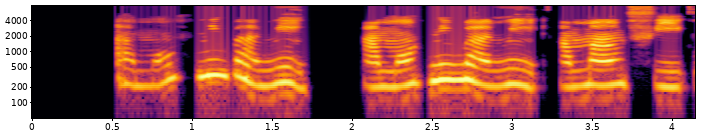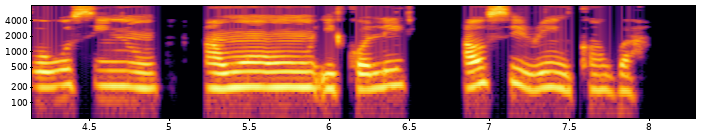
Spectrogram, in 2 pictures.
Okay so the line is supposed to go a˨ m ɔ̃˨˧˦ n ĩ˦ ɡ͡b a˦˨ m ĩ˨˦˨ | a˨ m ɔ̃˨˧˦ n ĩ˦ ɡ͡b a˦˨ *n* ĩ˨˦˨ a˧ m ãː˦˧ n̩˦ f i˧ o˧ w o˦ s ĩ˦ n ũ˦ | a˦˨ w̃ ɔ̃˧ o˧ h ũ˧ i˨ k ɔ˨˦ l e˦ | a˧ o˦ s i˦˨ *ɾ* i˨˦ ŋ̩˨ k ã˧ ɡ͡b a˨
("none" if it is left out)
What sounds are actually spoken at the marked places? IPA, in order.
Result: m, ɾ

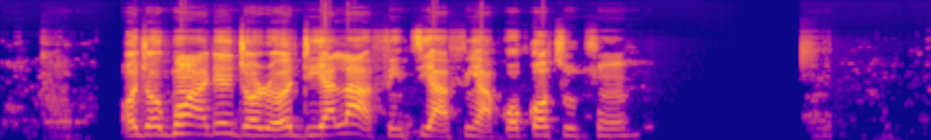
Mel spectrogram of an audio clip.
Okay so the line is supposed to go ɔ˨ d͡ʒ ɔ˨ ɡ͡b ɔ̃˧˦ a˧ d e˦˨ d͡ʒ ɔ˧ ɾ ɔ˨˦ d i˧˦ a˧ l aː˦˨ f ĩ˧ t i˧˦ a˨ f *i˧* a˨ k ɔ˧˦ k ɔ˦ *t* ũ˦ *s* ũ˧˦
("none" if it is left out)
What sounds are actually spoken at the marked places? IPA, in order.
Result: ĩ˧, t, t

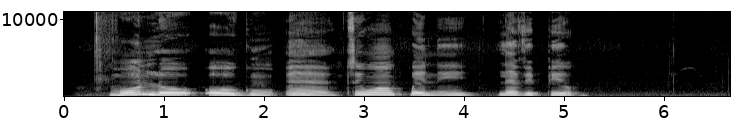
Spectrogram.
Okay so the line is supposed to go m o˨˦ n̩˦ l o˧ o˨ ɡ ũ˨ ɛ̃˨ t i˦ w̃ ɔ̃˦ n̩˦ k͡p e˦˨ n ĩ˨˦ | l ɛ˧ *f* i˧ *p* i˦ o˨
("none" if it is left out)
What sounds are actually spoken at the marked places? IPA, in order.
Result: v, p

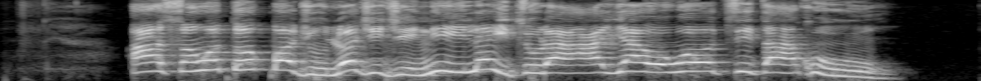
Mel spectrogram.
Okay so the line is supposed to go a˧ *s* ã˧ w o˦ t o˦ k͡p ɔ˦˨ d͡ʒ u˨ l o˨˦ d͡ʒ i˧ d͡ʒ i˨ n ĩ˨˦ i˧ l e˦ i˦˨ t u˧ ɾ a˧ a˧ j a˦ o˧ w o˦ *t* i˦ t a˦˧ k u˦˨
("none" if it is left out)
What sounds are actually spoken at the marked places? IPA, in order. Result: s, t

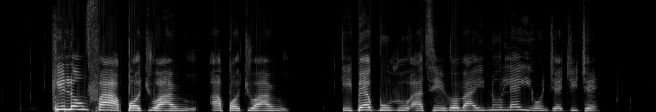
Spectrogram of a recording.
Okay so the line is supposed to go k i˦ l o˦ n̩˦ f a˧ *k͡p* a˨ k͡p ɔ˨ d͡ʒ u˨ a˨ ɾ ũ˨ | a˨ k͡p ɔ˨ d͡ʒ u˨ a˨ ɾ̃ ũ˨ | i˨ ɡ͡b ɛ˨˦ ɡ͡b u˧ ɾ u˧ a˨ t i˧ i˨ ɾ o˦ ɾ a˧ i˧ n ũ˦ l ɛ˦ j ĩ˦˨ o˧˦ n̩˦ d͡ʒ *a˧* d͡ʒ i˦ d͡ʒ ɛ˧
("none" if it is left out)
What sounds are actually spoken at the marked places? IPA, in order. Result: none, ɛ˧

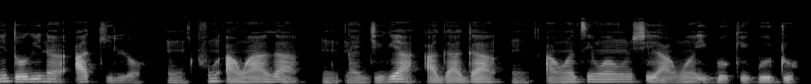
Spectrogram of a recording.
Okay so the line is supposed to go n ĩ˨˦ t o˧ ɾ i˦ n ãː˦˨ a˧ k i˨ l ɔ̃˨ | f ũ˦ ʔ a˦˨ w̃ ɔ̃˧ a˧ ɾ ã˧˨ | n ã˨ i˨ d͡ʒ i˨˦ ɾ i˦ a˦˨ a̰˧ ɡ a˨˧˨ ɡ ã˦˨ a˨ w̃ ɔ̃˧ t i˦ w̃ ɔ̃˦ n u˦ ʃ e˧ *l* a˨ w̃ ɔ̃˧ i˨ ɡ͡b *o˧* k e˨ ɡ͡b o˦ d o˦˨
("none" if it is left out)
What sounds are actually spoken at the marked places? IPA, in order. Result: none, o˧

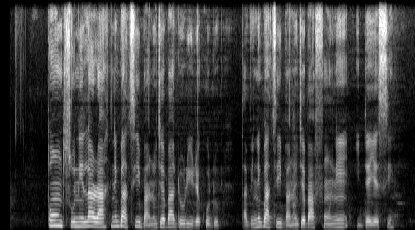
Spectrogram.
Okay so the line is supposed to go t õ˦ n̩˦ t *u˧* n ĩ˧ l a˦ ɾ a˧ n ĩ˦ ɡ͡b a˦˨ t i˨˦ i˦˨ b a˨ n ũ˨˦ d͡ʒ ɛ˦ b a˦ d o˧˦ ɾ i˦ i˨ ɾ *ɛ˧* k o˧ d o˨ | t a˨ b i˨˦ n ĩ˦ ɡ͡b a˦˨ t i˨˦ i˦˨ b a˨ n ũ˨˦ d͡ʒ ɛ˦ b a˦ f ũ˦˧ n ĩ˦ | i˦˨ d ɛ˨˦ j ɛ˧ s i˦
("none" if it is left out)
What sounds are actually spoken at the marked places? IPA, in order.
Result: u˧, ɛ˧

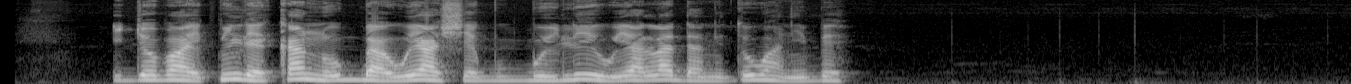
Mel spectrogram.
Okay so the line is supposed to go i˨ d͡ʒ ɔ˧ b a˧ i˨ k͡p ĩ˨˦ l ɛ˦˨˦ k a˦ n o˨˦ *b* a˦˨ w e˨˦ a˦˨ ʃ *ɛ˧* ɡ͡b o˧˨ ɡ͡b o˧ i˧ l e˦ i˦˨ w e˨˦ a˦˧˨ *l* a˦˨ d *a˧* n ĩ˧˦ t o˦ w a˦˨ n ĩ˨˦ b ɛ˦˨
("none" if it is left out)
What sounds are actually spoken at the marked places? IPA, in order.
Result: ɡ͡b, ɛ˧, l, a˧

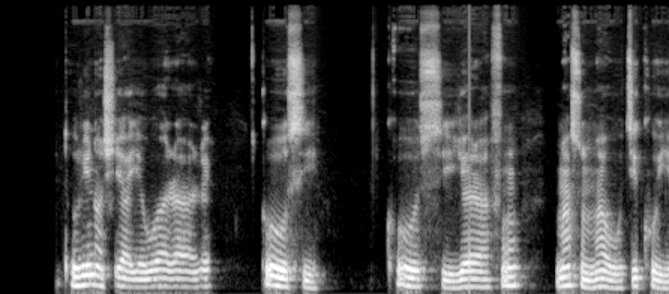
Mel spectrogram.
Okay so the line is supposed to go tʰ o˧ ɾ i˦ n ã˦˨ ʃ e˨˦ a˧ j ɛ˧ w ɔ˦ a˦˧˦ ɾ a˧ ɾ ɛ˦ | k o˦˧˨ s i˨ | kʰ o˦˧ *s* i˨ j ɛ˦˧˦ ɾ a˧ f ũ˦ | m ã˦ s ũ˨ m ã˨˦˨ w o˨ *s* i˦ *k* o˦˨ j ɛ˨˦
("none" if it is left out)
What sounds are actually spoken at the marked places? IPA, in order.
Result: s, t, kʰ

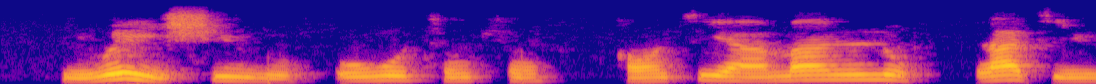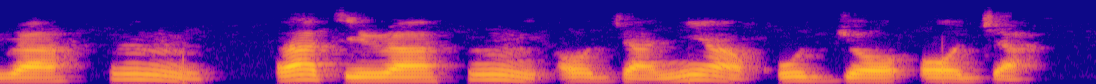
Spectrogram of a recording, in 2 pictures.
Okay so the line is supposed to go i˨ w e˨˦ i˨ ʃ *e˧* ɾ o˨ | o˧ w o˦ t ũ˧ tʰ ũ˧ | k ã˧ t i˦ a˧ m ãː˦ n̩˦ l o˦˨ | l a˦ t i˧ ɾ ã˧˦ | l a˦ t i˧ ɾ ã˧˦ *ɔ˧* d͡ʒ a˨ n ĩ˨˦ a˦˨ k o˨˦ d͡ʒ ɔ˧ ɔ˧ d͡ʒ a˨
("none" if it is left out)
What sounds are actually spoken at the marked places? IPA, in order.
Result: i˧, ɔ˧

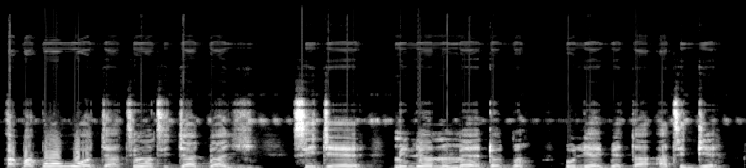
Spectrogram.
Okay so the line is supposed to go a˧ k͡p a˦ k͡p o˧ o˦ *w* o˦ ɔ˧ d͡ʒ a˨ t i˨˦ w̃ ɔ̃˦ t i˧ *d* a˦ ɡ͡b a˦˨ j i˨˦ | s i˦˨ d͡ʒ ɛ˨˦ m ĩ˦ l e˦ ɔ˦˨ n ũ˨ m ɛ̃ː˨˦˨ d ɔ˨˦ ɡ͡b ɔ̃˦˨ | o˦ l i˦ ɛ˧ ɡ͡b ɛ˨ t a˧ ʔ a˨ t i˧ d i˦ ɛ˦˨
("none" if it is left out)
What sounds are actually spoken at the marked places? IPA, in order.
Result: w, d͡ʒ

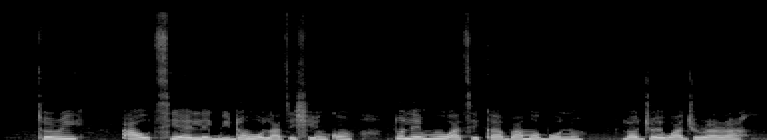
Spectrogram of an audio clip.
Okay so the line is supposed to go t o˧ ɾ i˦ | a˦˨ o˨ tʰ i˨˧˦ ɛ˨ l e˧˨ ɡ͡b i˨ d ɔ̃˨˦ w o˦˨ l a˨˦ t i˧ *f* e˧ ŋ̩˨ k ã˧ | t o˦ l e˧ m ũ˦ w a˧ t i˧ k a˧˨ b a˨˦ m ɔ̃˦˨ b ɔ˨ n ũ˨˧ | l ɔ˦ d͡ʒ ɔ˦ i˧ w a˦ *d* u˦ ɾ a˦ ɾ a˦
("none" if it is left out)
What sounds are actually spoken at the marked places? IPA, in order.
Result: ʃ, d͡ʒ

